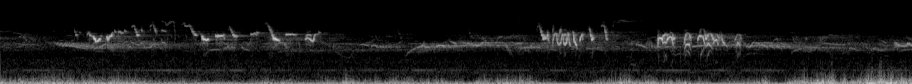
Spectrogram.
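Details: Robin singing at dawn on 8 April 2016 around 05:48: bursts of high, jangling twittering phrases separated by short pauses, over a steady hum of other birds in a dawn chorus and low background rumble.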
